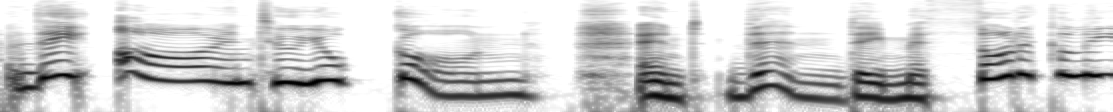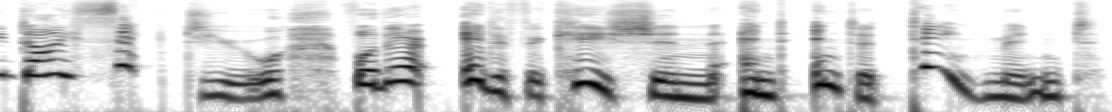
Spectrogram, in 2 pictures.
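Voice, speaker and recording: A woman's voice: a little high, wildly swooping pitch, measured pace, darkish tone, no room sound, clean studio sound, pitched above the performer's own voice. A woman voicing a fussy, teasing, proud male hobbit homebody in an audiobook, with a wordy, exasperated manner. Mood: bitter, exasperated. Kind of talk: audiobook character dialogue.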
